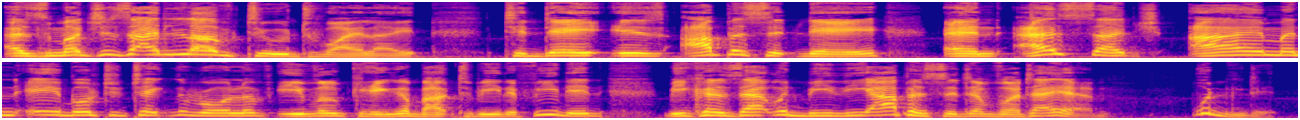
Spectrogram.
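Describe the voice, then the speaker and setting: A man's voice: fairly high pitch, animated, normal speed, sharp tone, dry recording, studio quality. A man playing an evil, scheming, cowardly pony king in a comedic audio drama, pompous and melodramatic. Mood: feigned regret. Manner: pompous, melodramatic, slipping into evasive excuses. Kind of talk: comedic fan fiction audio drama acting.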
